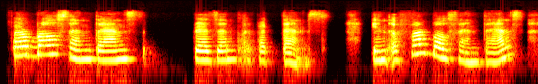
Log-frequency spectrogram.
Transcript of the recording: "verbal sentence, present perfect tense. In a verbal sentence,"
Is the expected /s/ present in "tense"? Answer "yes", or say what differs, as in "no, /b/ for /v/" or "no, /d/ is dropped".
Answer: yes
